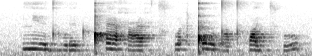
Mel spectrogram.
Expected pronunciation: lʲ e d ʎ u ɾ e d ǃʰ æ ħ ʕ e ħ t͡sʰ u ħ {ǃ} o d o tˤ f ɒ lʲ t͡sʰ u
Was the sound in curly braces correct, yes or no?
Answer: yes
